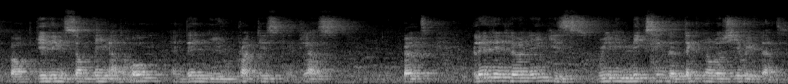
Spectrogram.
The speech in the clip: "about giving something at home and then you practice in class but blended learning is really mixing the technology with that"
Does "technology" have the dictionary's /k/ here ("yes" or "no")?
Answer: yes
